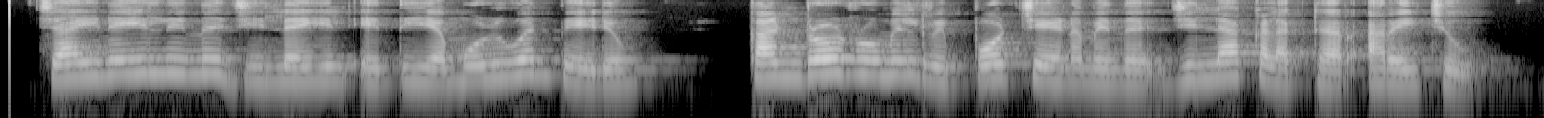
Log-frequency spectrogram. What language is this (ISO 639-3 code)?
mal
